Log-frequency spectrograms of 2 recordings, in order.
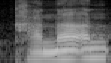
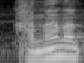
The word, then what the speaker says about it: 가나안: 그리고 가나안 땅을 딱 보냈는데, 가나안 땅이, 이 발음을 잘해야 되죠? 가나안 땅. 가난한 땅이 아니잖아요.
